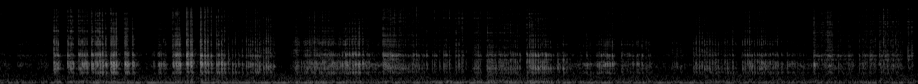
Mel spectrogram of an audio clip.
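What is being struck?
Textured plastic controller grip.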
